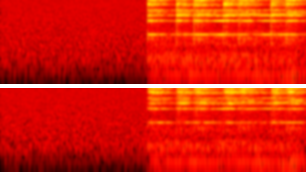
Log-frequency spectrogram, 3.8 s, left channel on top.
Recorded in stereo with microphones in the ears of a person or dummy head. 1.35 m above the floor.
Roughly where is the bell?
Left.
